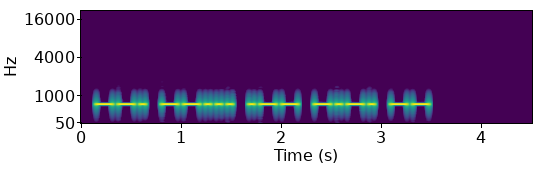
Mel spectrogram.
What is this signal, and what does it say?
Morse code, heard as a keyed tone, about 22 wpm, 700 Hz. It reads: G7WCM
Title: DXCC-100 Call Signs - 5 Characters - 22wpm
